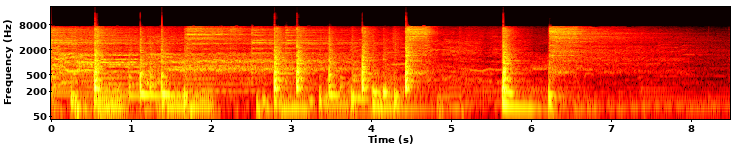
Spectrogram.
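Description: Acoustic drum kit playing a final fill of quick snare and tom hits, then two last accented hits with crash cymbals about five and a half and six seconds in. The cymbals ring on and fade out as the song ends.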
